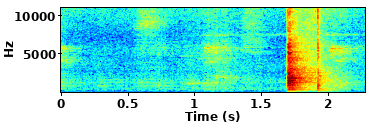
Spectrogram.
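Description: Faint room tone, then one sudden loud clatter near the end, a sharp knock or bang that dies away quickly.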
